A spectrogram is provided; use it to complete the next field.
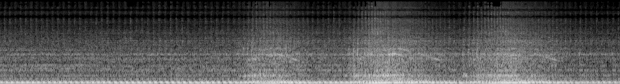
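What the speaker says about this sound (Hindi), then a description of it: "सबसे पहले मैं आप लोगों को यहाँ पर जुपिटर 125 की जो एग्जॉस्ट साउंड है वो यहाँ पर सुनाना चाहूँगा" The exhaust of a TVS Jupiter 125 scooter idles close by in a steady putter, then rises in two short throttle blips before settling back to idle.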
